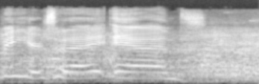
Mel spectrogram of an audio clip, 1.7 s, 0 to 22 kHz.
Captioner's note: notes:00:28:26:37 nat sound of kids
